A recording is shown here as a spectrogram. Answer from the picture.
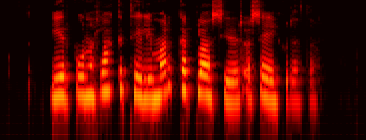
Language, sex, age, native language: Icelandic, female, 20-29, Icelandic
